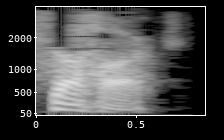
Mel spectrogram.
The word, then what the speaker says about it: Sahak: And then when you call in, just ask for Sahak, or Hawk is even fine, H-A-W-K. That'll be the easiest way. And my full name is a little harder to pronounce. It's Sahak.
